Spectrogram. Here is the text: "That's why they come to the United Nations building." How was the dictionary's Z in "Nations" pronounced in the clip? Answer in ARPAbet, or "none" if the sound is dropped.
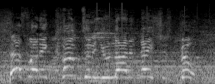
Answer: Z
